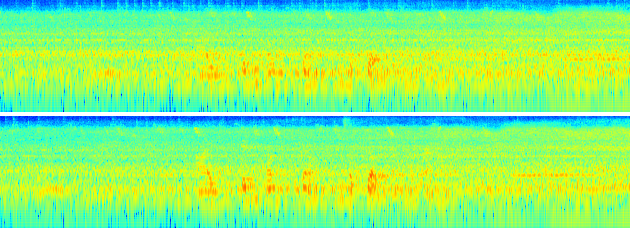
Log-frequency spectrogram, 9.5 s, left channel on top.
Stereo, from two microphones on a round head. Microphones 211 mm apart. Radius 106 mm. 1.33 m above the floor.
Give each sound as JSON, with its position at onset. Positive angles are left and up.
{"t": 2.9, "sound": "a man speaking", "side_deg": -75, "distance_m": 2.0}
